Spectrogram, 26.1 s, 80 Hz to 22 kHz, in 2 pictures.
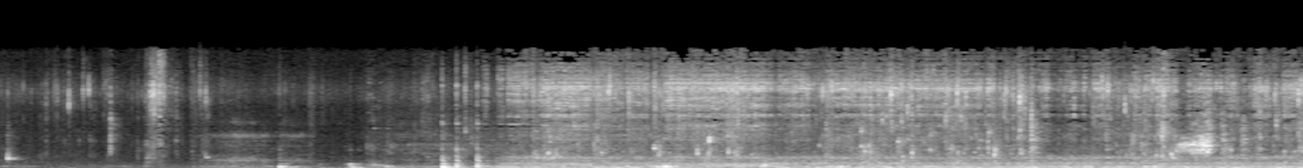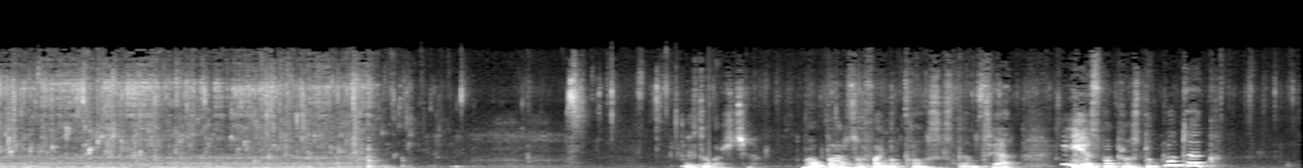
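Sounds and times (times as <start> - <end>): water running from sink tap: 4.7 - 17.3
hands rinsing under water: 5.1 - 17.2.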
